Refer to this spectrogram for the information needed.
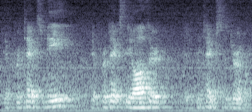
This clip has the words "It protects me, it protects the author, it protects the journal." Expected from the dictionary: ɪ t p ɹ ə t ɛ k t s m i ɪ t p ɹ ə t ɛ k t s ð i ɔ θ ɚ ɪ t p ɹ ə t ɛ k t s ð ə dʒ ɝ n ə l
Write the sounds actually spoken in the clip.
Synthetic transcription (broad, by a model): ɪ t p ɹ ə t ɛ k t s m i ɪ t p ɹ ə t ɛ k t s ð i ɔ θ ɚ ɪ t p ɹ ə t ɛ k t s ð ə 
